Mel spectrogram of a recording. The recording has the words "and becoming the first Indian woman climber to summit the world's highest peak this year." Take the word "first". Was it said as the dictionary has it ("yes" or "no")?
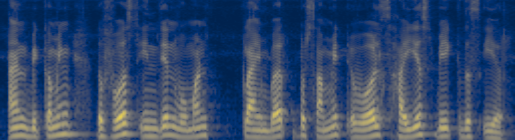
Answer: yes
